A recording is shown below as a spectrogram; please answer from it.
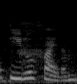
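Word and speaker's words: Pterophyllum: तो 13 से यहाँ पे है टीरोफाइलम, क्योंकि यहाँ पे पी साइलेंट है इसलिए हम इसे टीरोफाइलम बोलेंगे।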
